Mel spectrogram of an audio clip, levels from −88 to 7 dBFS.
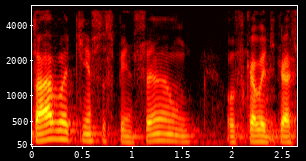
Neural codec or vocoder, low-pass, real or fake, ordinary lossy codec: codec, 16 kHz, 16 kbps, FunCodec, trained on Chinese and English, 50 frames a second; 5.4 kHz; fake; none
